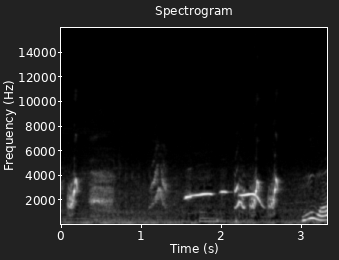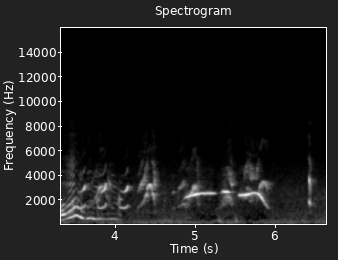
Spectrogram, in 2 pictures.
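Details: A pet cockatiel trained to sing whistles 'If You're Happy and You Know It' in clear, sliding notes mixed with short chirps and squeaks.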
